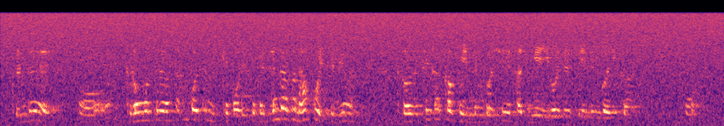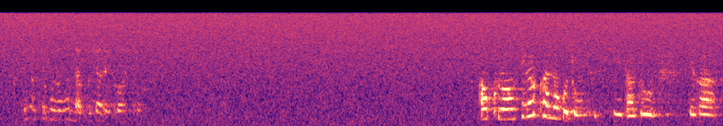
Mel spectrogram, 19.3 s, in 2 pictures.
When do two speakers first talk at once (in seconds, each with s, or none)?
none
